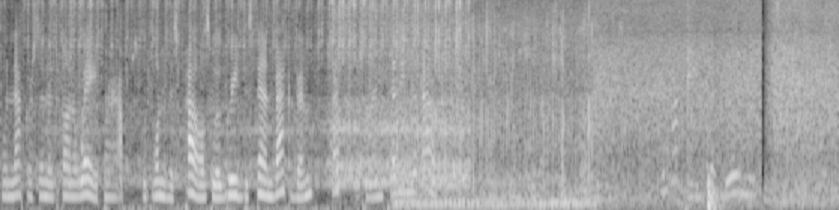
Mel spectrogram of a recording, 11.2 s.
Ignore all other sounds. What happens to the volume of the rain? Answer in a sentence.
The volume of the rain stays about the same.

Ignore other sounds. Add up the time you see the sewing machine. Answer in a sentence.
You can hear the sewing machine for 6 seconds altogether.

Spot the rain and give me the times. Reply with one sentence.
The rain can be heard from 5.2 to 11.1 s.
